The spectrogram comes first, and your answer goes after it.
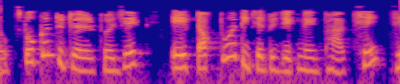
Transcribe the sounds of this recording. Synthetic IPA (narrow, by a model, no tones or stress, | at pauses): ospokonʈuʈaɾeɾpɾod͡ʑek̚ʈ | ejʈɔk̚ʈ̪uaʈit͡ɕaɾpɾod͡ʑek̚ʈnek̚bʱaɡ̚t͡ɕʰed͡ʑ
